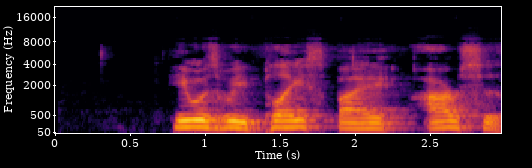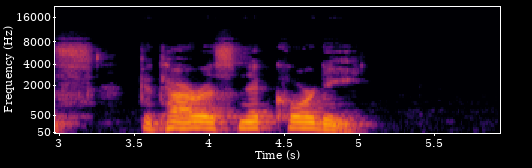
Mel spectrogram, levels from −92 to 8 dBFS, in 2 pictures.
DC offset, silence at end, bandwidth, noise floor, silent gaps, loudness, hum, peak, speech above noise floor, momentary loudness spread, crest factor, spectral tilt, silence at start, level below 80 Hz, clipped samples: under 0.1%; 0.95 s; 7.8 kHz; -79 dBFS; none; -18 LUFS; none; -2 dBFS; 62 dB; 18 LU; 16 dB; -7 dB/octave; 0.8 s; -58 dBFS; under 0.1%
